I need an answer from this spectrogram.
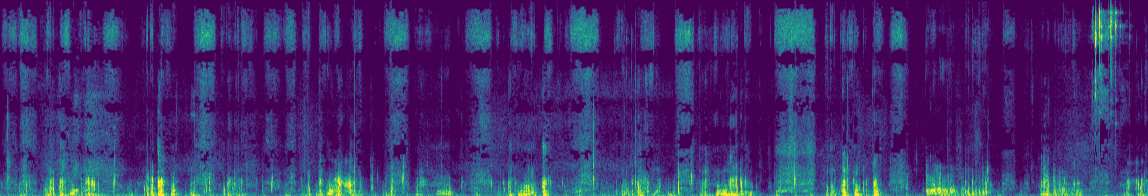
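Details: A pug called Frank busy with a bone: a long run of short grunting growls and snorts mixed with gnawing and mouthing noises, uneven rhythm throughout.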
